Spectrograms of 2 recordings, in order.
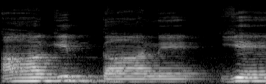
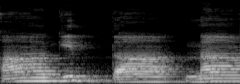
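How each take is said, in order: First: The word is said with its full ending. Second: The word is said with a clipped ending. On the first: It is the formal grammatical form. "This is grammatical" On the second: It is the everyday spoken form. "people have reduced this to this, and this is spoken"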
